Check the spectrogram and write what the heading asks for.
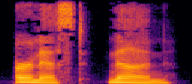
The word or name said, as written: earnest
